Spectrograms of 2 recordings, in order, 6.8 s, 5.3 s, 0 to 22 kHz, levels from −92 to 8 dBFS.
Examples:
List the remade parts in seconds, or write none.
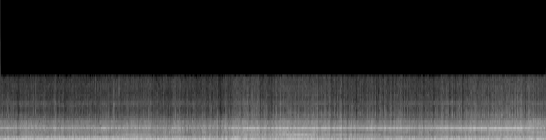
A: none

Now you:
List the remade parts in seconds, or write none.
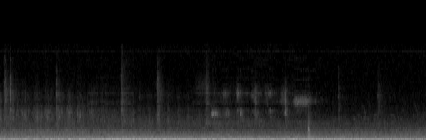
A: 1.1-1.7 (codec, SNAC); 2.4-4.0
